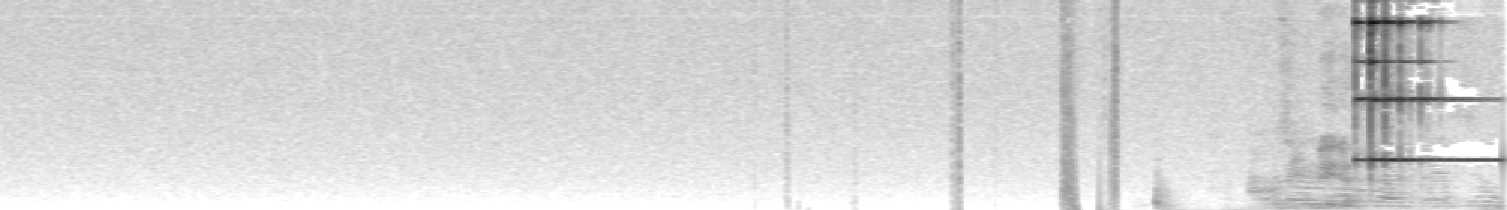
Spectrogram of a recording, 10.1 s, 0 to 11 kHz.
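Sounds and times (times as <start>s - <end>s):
small bell ringing: 9.1s - 10.0s.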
